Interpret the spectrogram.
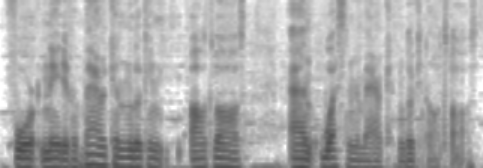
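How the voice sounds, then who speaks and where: Raspy, hoarse young-sounding man narrating. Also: lowish voice, darkish tone. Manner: enthusiastic, informal, addresses viewers. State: sick, hoarse. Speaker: gaming YouTuber. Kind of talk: game preview voice-over.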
